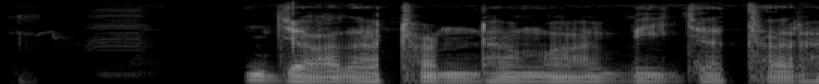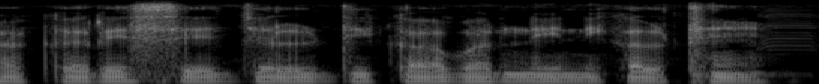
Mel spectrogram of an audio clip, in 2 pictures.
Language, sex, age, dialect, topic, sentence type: Chhattisgarhi, male, 18-24, Northern/Bhandar, agriculture, question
